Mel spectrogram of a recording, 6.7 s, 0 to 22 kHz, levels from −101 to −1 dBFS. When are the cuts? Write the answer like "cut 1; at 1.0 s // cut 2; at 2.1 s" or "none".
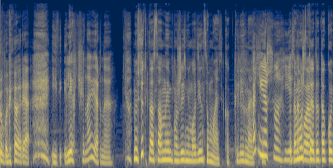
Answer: cut 1; at 3.0 s // cut 2; at 3.5 s // cut 3; at 4.1 s // cut 4; at 4.7 s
